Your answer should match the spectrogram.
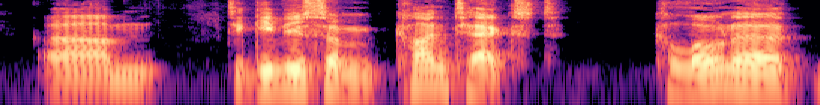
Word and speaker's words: Kelowna: Is it Kelowna? – Yeah, it is Kelowna.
